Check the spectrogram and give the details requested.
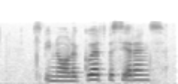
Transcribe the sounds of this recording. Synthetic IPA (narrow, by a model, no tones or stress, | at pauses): spinɑːləkuərt̚bəsiəɾəŋs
